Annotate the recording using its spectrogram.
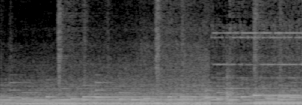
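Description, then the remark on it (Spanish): A telephone in a phone booth at a local store rings steadily with a bright, sustained electronic tone, over a constant background hiss resembling surf, with no voices. “El teléfono ya estaba sonando cuando llegó.”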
